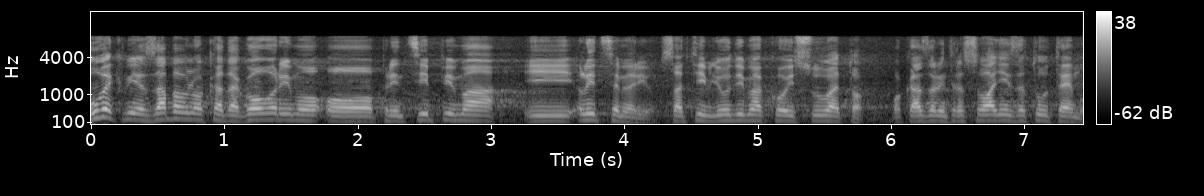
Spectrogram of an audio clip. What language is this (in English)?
Serbian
